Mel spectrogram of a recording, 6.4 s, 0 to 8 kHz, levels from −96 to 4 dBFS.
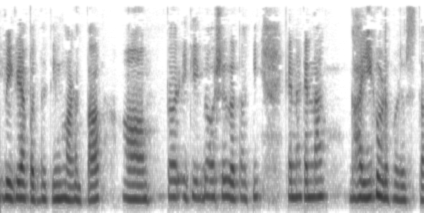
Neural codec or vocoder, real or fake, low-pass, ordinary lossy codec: vocoder, 22.05 kHz, 80 mel bands, HiFi-GAN; fake; 7.2 kHz; MP3, 32 kbps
